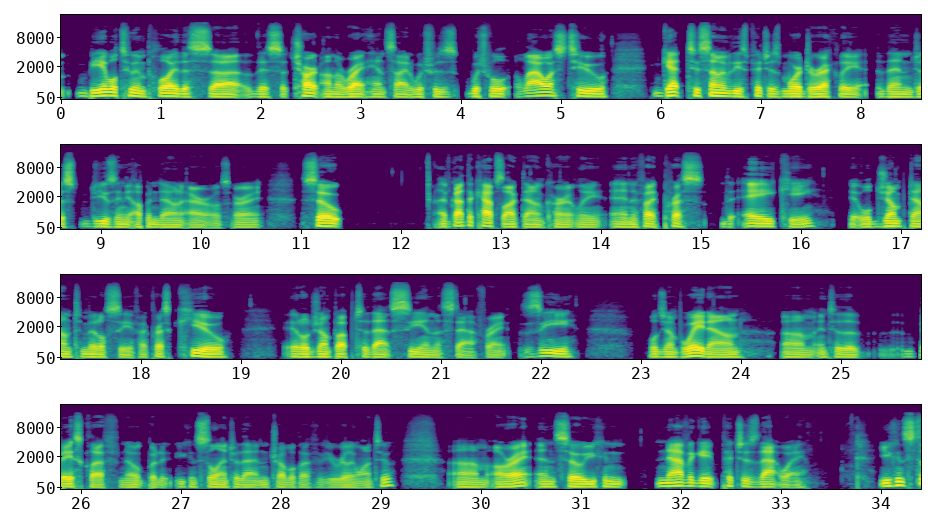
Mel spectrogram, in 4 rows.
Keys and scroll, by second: 5.8 Caps_Lock, 16.3 a, 19.0 q, 22.8 shift+z, 29.1 a, 30.5-33.0 typing.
